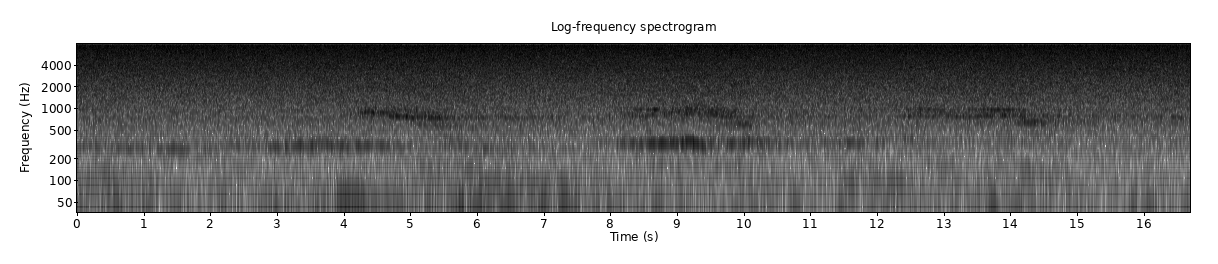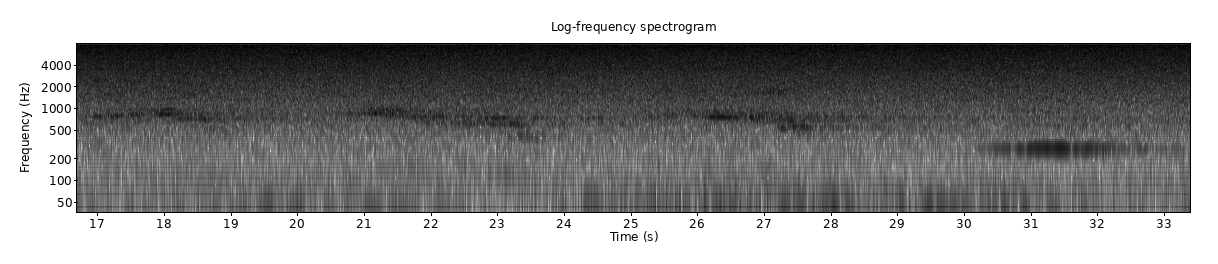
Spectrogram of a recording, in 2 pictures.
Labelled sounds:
4.2	4.5	humpback whale, 0.80 to 1.1 kHz
5.7	6.0	humpback whale, 0.80 to 0.86 kHz
17.5	18.2	humpback whale, 0.80 to 1.1 kHz
21.1	21.6	humpback whale, 0.80 to 1.1 kHz
26.2	26.5	humpback whale, 0.80 to 1.0 kHz

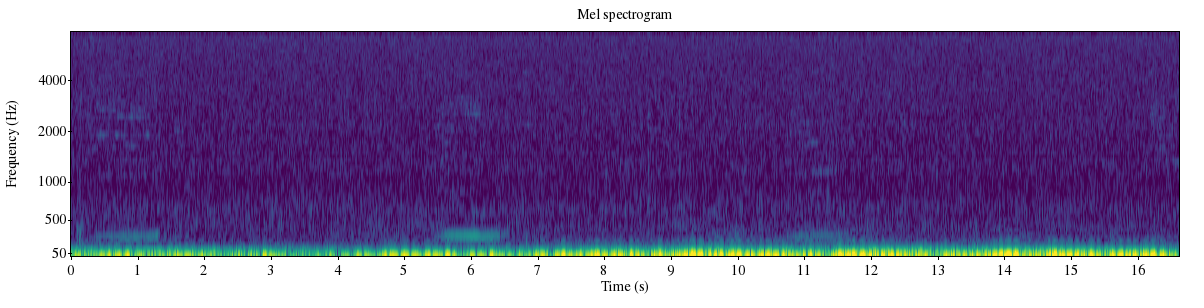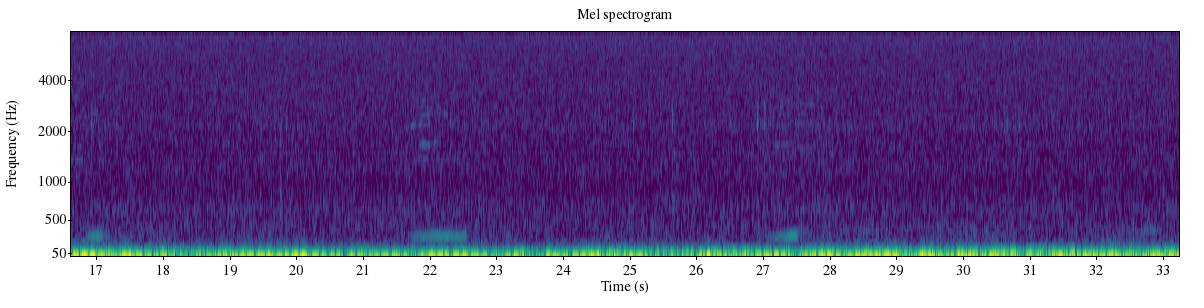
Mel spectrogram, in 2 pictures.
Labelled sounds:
5.8	6.2	humpback whale, 2.5 to 3.2 kHz
11.1	11.4	humpback whale, 1.1 to 1.2 kHz
21.8	22.2	humpback whale, 1.6 to 2.6 kHz

